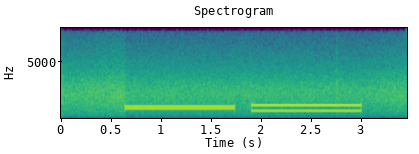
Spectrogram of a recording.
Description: Aircraft SELCAL, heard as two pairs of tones, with radio static. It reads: LP-JQ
